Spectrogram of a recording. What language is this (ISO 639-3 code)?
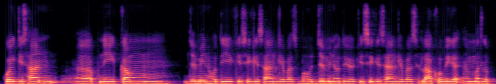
hin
